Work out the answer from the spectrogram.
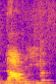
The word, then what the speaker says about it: Narib: No, I am Narib, and he is pronounced Veester.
